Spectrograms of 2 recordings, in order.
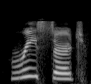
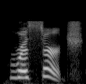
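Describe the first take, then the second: First: The stress is on the first syllable. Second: The stress is on the second syllable.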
